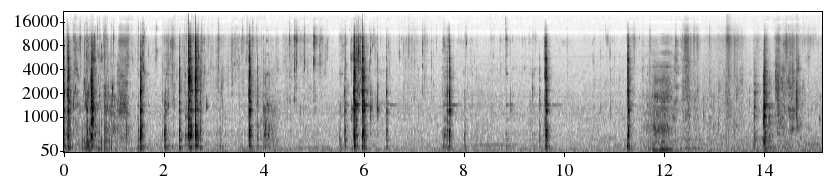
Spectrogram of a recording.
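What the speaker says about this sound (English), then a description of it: "Just rinse them off." Veggie chunks rinsed under running water at a kitchen sink, with repeated splashes, sharp clinks of a bowl or utensils, and intermittent bursts of flowing water throughout.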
